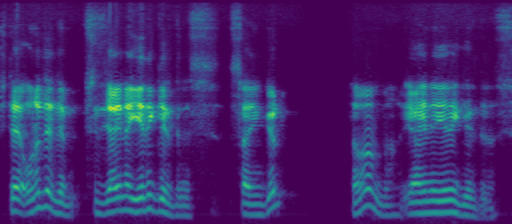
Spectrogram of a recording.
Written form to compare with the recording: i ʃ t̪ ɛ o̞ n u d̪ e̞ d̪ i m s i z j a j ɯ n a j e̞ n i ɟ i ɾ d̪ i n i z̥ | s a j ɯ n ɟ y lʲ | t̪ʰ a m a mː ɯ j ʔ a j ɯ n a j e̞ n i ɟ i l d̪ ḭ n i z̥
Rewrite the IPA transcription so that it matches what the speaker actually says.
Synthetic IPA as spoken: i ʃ t̪ ɛ o̞ n u d̪ e̞ d̪ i m s i z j a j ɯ n a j e̞ n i ɟ i ɾ d̪ i n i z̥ | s a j ɯ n ɟ y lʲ | t̪ʰ a m a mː ɯ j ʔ a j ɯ n a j e̞ n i ɟ i ɾ d̪ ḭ n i z̥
